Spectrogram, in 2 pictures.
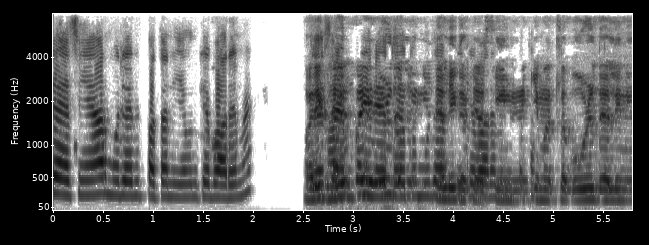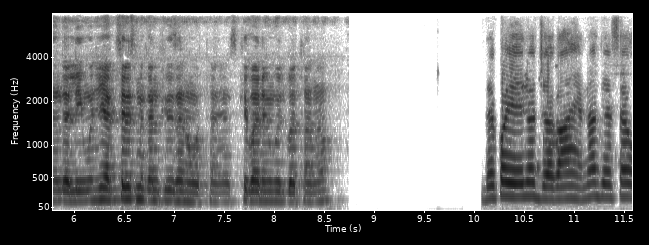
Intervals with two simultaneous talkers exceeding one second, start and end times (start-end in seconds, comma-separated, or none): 2.6-4.8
